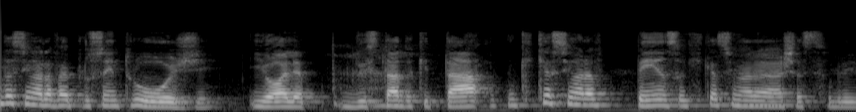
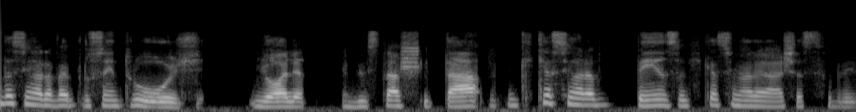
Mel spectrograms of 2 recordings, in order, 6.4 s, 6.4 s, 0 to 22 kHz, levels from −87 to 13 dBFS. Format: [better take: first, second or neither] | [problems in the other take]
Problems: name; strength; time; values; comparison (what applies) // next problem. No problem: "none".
first | noise reduction (neural diffusion model UNIVERSE++)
